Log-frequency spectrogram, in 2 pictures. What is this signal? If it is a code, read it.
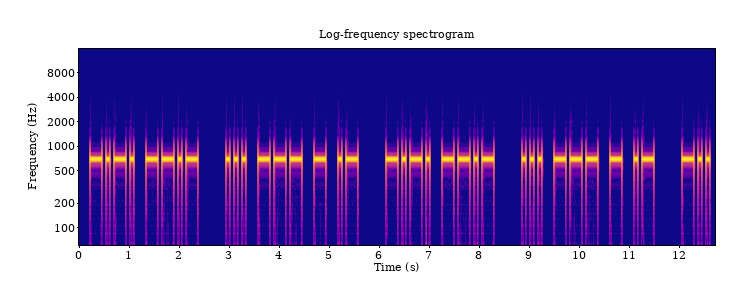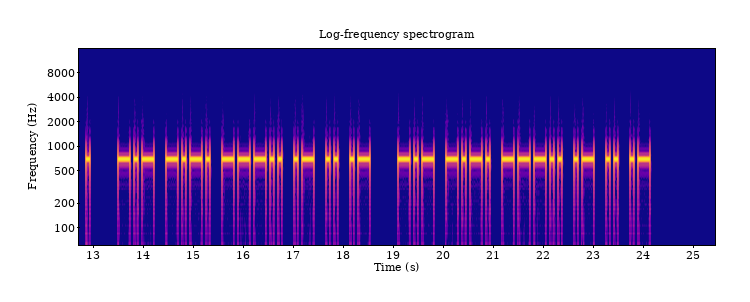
Morse code, heard as a keyed tone, about 15 wpm, 690 Hz. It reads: CQ SOTA CQ SOTA DE KC8AIA KC8AIA
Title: SOTA QSO Practice 15wpm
